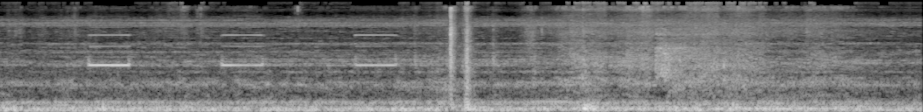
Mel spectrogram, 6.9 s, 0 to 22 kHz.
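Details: Nissan Juke after repair of a cylinder 2 misfire: petrol engine idling with a steady, even rumble and no skips or stumbles.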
